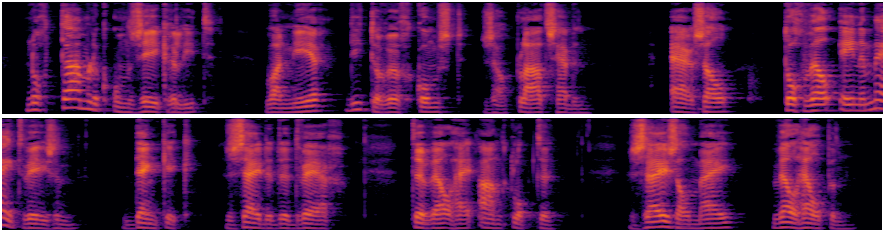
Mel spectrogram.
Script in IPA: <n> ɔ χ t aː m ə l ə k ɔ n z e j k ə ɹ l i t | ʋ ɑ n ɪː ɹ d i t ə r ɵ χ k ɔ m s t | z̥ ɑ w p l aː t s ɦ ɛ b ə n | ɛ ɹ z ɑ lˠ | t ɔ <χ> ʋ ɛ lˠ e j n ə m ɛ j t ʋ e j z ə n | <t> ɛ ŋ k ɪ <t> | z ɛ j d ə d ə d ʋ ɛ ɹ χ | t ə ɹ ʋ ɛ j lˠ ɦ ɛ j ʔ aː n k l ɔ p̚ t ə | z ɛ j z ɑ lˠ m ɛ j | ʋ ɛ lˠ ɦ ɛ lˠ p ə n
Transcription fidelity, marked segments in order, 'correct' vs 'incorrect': correct, correct, incorrect, incorrect

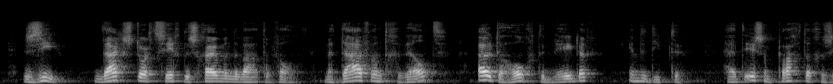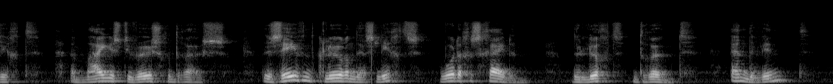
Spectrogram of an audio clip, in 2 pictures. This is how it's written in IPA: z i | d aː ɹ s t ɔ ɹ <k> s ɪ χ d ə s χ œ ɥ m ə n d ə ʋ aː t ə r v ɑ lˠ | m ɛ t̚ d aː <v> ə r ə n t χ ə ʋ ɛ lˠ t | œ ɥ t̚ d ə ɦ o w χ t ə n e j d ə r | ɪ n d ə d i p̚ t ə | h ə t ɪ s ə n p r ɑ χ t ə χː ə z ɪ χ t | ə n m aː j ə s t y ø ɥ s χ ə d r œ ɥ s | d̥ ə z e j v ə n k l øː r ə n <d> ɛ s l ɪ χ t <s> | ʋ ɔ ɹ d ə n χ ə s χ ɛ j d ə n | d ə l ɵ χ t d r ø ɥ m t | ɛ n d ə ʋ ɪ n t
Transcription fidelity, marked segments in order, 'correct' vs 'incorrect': incorrect, correct, correct, correct

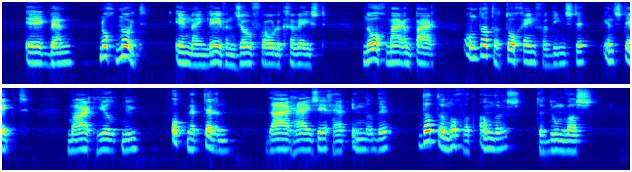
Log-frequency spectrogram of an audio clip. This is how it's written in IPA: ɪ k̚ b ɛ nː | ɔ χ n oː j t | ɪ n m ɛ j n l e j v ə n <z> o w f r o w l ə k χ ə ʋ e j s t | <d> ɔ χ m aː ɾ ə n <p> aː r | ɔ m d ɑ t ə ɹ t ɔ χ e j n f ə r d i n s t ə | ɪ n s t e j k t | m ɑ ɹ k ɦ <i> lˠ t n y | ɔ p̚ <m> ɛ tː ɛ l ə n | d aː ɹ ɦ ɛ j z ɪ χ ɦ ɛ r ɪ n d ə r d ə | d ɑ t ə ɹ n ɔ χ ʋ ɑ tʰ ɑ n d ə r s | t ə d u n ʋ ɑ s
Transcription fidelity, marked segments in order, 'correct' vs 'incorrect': correct, incorrect, correct, correct, correct

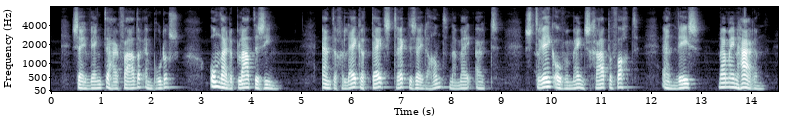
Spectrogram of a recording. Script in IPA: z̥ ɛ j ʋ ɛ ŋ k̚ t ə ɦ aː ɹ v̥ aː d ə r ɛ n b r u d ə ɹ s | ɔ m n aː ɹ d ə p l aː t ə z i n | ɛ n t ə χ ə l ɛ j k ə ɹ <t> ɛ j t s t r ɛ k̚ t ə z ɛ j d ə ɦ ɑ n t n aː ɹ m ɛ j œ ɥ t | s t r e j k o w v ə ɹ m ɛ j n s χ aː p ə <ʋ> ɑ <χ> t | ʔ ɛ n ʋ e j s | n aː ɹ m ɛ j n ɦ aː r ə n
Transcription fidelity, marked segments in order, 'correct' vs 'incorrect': correct, incorrect, correct

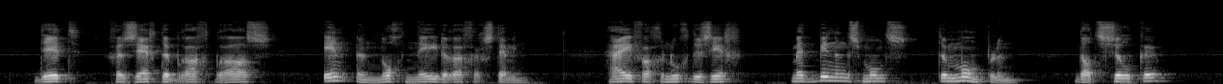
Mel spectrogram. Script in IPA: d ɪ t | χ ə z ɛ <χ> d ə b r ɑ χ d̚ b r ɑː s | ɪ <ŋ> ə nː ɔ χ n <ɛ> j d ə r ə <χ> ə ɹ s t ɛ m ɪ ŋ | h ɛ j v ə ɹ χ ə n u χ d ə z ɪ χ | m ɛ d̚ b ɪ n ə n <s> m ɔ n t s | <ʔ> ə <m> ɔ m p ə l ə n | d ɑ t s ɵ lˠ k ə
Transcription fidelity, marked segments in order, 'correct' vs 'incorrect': correct, incorrect, incorrect, correct, correct, incorrect, correct

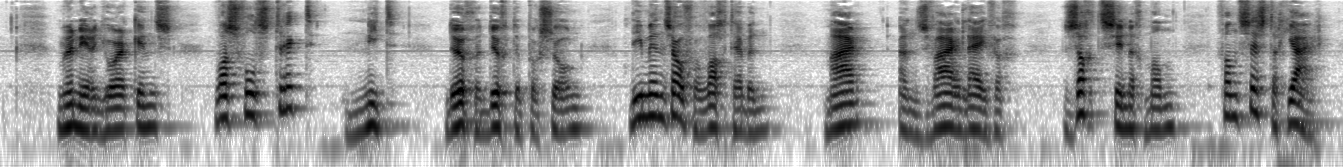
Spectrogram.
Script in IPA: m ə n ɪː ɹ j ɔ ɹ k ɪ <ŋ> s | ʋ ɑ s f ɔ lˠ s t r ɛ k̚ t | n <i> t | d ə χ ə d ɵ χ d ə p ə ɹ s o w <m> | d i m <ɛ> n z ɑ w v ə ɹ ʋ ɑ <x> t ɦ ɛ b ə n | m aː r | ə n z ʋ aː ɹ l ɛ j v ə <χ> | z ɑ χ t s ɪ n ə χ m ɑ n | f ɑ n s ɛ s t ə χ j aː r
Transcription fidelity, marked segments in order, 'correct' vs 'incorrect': incorrect, correct, incorrect, correct, incorrect, correct

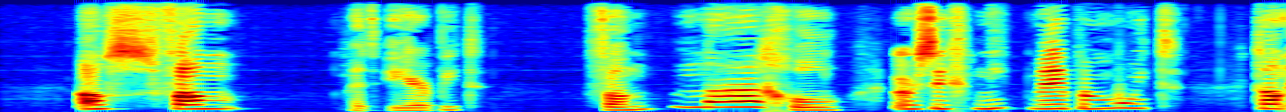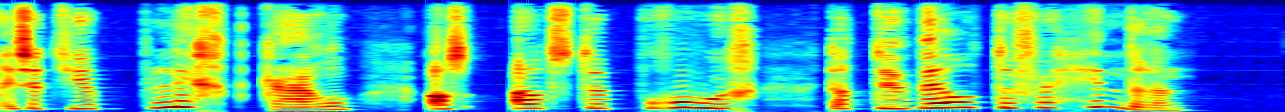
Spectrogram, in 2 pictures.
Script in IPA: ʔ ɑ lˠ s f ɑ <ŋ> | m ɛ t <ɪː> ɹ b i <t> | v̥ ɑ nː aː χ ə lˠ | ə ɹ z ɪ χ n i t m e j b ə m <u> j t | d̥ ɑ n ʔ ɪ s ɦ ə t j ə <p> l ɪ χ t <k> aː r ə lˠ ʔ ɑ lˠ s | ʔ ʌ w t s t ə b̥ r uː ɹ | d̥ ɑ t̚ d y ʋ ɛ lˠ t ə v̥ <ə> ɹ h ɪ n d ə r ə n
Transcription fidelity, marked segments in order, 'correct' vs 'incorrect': incorrect, correct, correct, correct, correct, correct, correct

